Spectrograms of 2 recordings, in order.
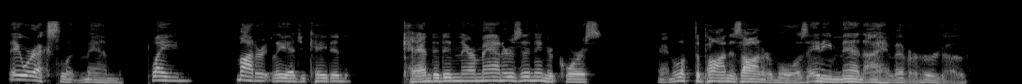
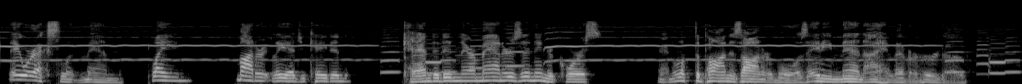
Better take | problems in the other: first | background sound (Wind instrument, woodwind instrument); 10 dB below the speech

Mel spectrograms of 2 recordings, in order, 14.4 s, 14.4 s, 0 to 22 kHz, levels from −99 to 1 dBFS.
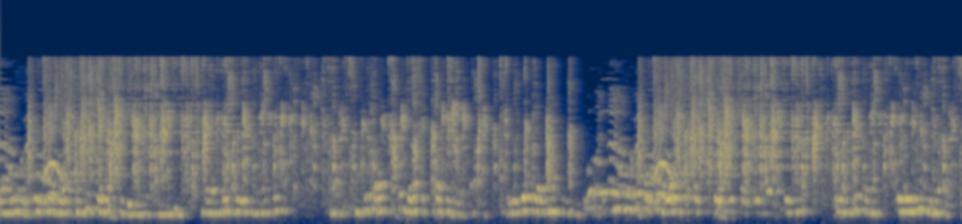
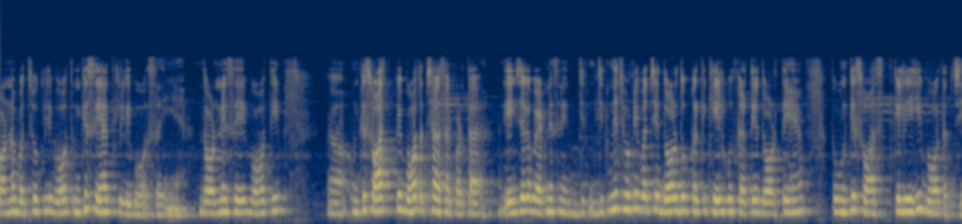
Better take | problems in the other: second | noise reduction (classical method WPE with log-MMSE)

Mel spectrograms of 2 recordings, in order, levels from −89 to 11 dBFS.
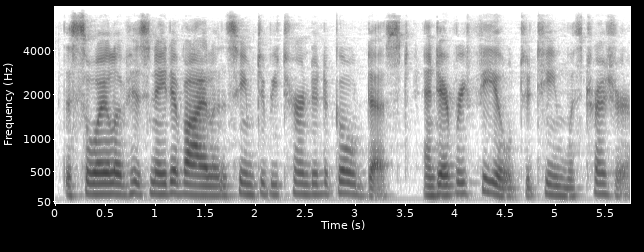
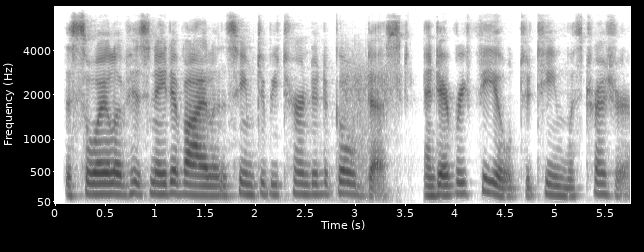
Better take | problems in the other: first | noise reduction (neural mask model DeepFilterNet 3)

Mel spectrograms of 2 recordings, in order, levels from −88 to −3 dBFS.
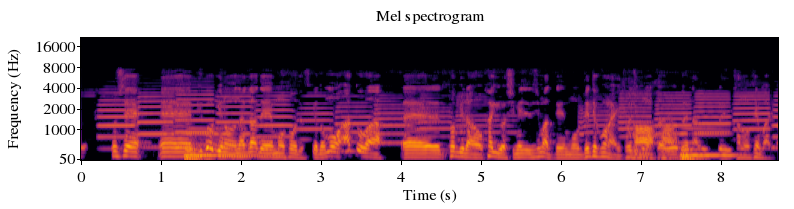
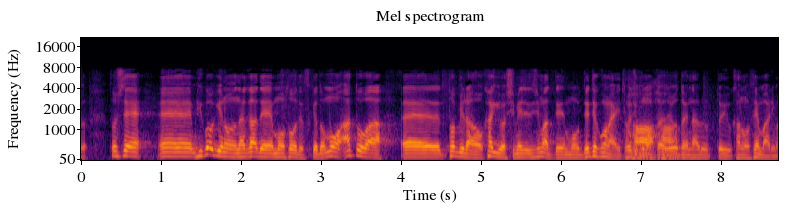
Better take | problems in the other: second | noise reduction (classical method Wiener filter)

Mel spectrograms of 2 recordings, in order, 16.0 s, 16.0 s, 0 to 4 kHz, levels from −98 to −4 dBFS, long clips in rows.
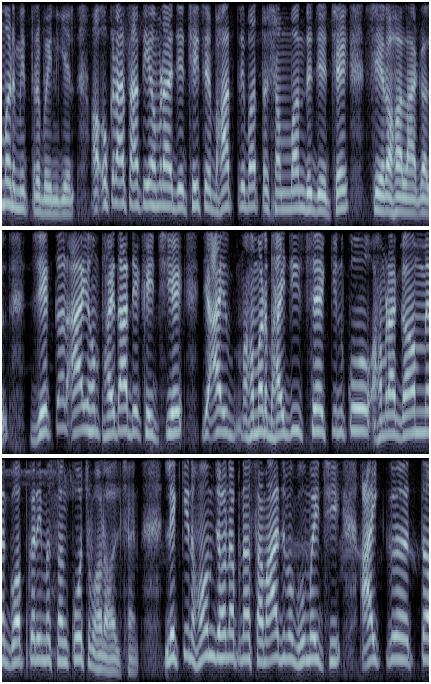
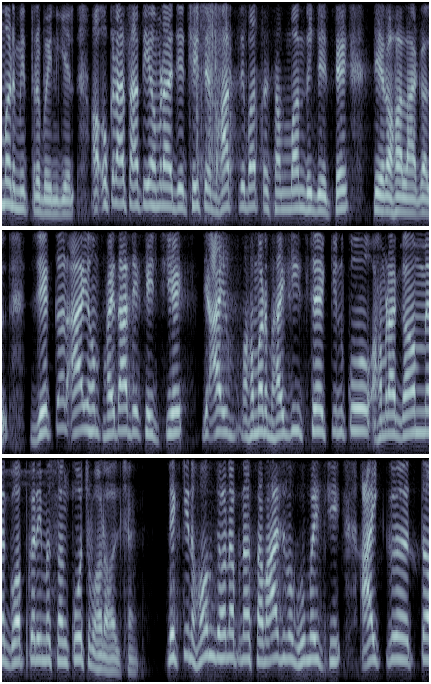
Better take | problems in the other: first | noise reduction (neural mask model DeepFilterNet 3)

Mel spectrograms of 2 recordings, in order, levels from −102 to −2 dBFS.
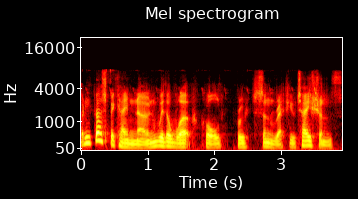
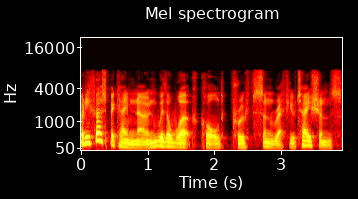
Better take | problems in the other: second | noise reduction (neural mask model DeepFilterNet 3)

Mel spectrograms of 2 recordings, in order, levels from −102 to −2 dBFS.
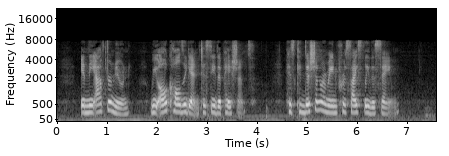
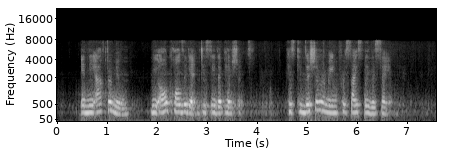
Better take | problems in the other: first | noise reduction (neural separator model SepFormer DNS4)

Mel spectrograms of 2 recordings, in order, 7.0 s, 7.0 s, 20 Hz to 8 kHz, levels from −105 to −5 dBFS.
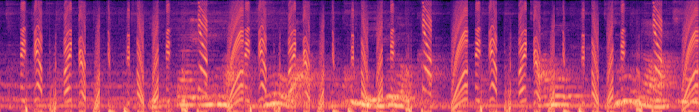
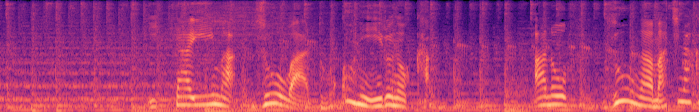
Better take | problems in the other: second | background sound (Scratching (performance technique)); as loud as the speech // room echo; dies away in 0.7 s

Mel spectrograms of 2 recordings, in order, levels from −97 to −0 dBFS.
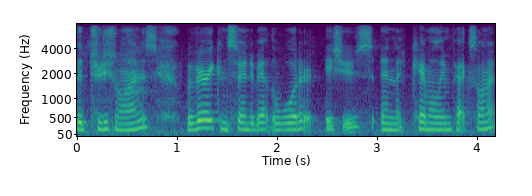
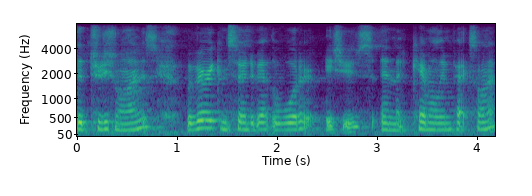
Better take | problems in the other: first | room echo; dies away in 0.8 s

